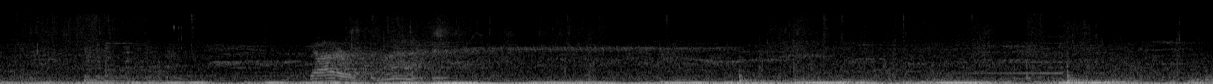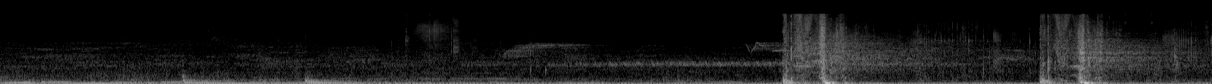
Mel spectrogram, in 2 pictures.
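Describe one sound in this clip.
Footsteps rustle through dense undergrowth.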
